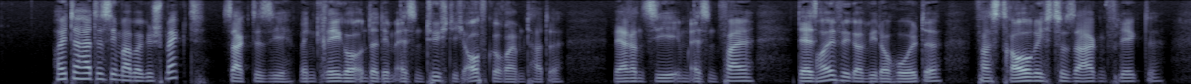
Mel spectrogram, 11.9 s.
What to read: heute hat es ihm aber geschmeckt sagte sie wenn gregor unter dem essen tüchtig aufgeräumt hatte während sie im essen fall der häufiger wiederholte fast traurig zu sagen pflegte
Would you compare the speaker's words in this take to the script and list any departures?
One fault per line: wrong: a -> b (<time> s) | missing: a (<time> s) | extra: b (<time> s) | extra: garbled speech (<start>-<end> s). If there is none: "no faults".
no faults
